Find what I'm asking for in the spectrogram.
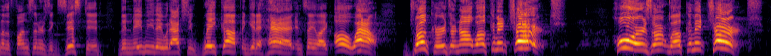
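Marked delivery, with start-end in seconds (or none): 4.2-9.5 high, loud proclamation; preaching shout. Acted. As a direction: thunder it out to the congregation. Imagined realization, preached at full force.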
